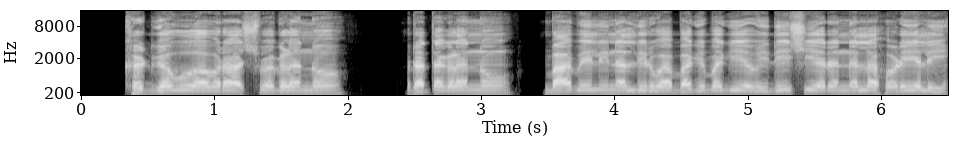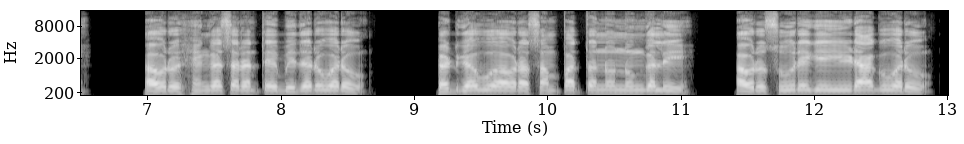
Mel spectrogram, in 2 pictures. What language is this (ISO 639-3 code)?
kan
